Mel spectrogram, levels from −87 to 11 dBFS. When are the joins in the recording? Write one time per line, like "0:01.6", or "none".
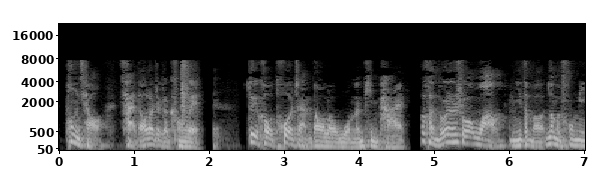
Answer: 0:02.1
0:05.3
